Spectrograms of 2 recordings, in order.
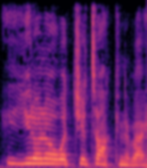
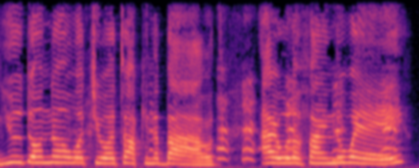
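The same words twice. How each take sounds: First: Said in the usual way. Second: Loud, hammed-up Italian accent, slowing down; mock Italian accent. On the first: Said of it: "And he said". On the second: Columbus shouting at the doubters in mock Italian accent. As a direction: play a boastful Italian sailor, loudly. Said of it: "He's Italian".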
